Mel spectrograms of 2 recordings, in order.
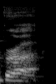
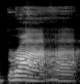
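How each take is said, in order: First: "bruh" with a rounded oh-like vowel. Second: "Bruh" with an open, drawn-out ah. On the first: Showing the wrong slang version, "bruh" rounded like bro. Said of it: "not bruh". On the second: Correcting herself on slang, "Bruh" with open ah. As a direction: say "Bruh" as brah. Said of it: "that's how they say it". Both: Shown as a demonstration.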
